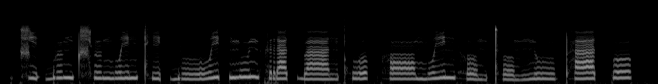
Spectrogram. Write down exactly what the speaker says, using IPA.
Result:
t͡ɕ i˨˩ ʔ b ɯ˧ ŋ t͡ɕʰ ɯ˧ ŋ w i˦˥ n tʰ i˨˩ t̚ b uː˩˦ w i˥˩ t̚ m u˥˩ n k r a˦˥ t̚ b aː˧ n kʰ w o˦˥ k̚ h ɔː˧ m w i˥˩ n h o˨˩ m tʰ o˩˦ m n uː˧ pʰ aː˦˥ t̚ p o˥˩ k̚

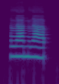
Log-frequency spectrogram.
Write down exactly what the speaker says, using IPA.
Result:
l a˧ n l a˨˩ p̚

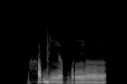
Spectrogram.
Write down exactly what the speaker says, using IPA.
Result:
h ɔ˦ b i˨ n oː˨ ɡ͡b ɔ˨ ŋ oː˨

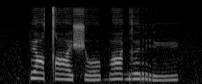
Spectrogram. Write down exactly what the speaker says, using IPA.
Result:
p ø˥˧ tˤ ø˧˩ ʃ o˩˧ b ɑ˥ ɡ ɵ˥ r y˩˧

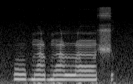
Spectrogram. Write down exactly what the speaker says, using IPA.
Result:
u b õ l b õ lː õ ʃ

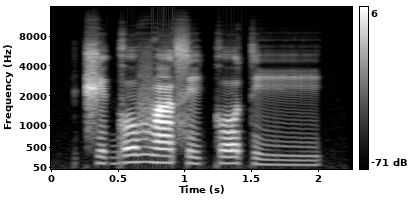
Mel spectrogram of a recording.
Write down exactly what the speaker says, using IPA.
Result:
t͡ʃ ɪ˨ ɡ o˦ v ã˦ s i˨ k o˦ t iː˨

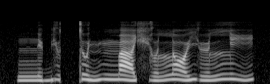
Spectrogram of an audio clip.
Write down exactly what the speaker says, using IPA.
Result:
nː ɪ˩ bʲ u˧˩˧ tː ʊ˧˩˧ nʲ mː a˧˩˧ ç ʊ˩ lː ɔ˧˩˧ j ʏ˩ lː i˧˩˧

